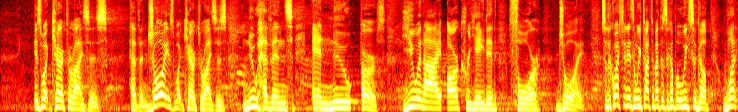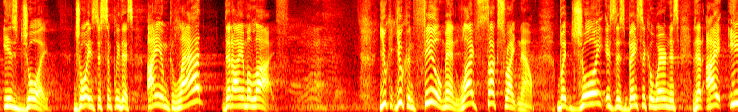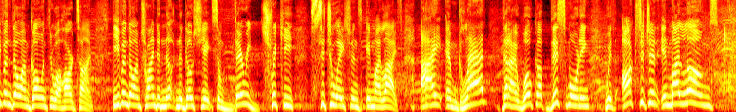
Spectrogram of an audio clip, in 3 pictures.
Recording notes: Recorded Live at Capital Church in Meridian, Idaho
